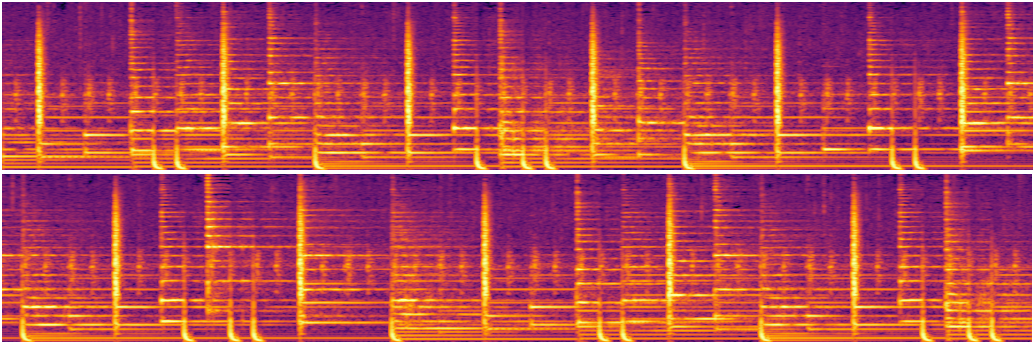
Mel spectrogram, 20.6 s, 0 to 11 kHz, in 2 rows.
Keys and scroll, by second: 1.7-2.5 typing, 9.3 ctrl+c, 9.5 ctrl+v, 10.3 ctrl+c, 10.9 m, 11.6 n, 15.0 m, 16.9 a, 19.3-20.2 typing.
